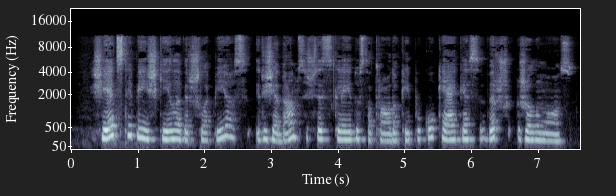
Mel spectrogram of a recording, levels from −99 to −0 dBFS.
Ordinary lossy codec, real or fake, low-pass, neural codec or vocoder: MP3, 64 kbps; real; 10.8 kHz; none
